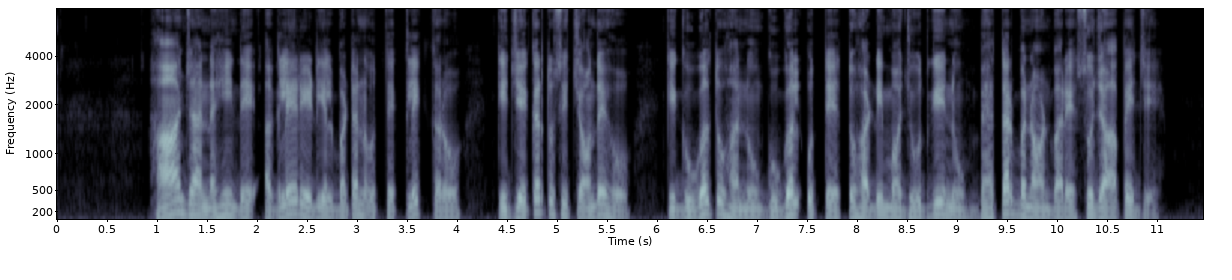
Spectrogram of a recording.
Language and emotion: Punjabi, neutral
